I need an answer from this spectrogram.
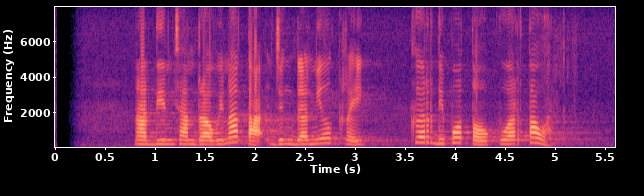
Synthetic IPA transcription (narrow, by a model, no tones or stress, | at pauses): nadint͡ʃandɾawinat̪ad͡ʒɨŋdanilkɾejkkːɨrdipɔt̪ɔkuwart̪awan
